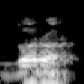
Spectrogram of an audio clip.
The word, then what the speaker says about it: Gharar: Nah, pada kesempatan kali ini, saya akan membahas tentang goror. Ya, goror. Bukan horor loh ya. Tulisannya garar, tapi bacanya goror, pakai gin.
